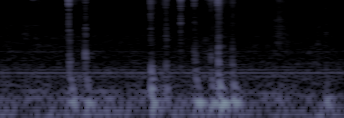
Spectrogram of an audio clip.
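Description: Quick bursts of clicking keys on a computer keyboard, a few scattered taps followed by a short rapid flurry, close and fairly quiet with no talk.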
